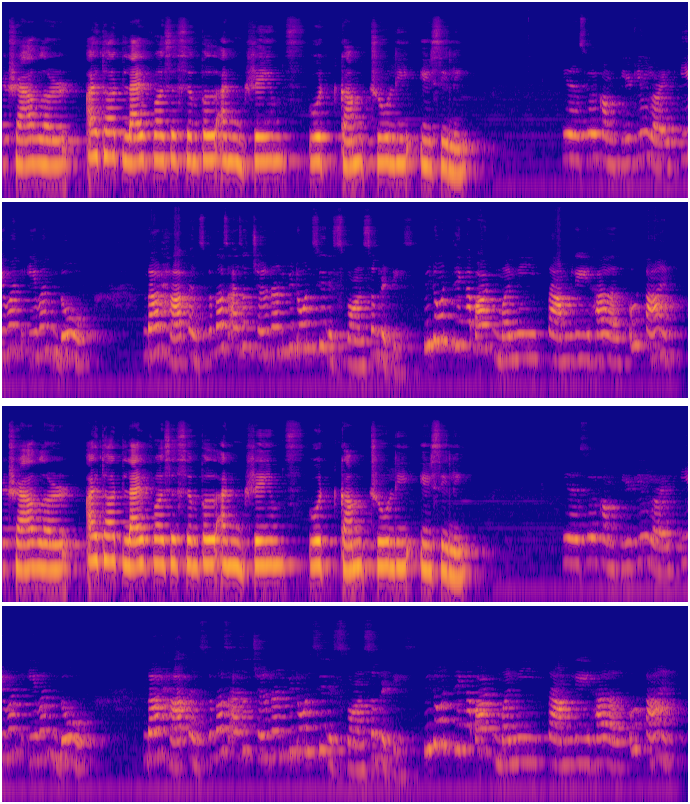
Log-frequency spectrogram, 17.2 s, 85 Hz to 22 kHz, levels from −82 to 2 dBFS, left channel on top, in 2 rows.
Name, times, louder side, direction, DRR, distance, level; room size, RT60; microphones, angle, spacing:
voice 1, 0.0-3.5 3.8-5.8, right 2 dB, 15° right, 9 dB, 0.3 m, -20 dB
voice 2, 7.0-9.6 10.3-17.0, left 4 dB, 40° left, 6 dB, 1.4 m, -29 dB
12.0 x 6.1 x 4.1 m, 0.67 s
head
